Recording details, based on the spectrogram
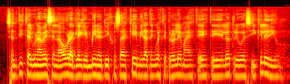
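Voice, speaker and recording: Very fast and flat in monotone, a man speaks at medium pitch. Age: 30s. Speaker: preacher, youth leadership workshop speaker. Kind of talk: sermon-style workshop talk.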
